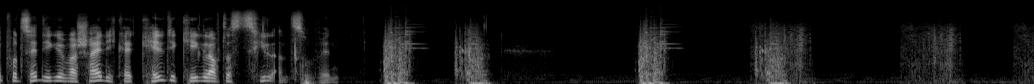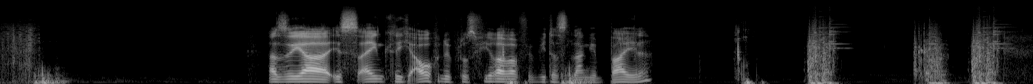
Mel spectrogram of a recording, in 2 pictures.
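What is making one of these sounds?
Short interface clicks sound as menu items are opened and closed.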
